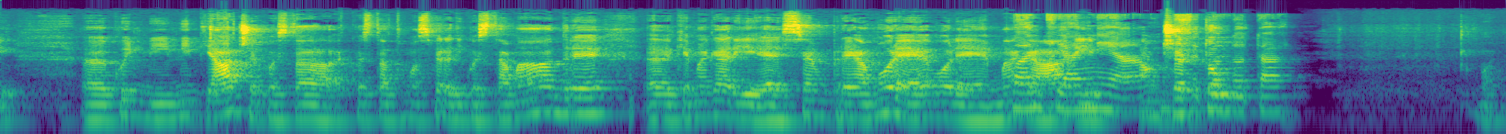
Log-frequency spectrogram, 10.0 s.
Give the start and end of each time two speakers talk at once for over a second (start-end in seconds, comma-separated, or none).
6.7-8.4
